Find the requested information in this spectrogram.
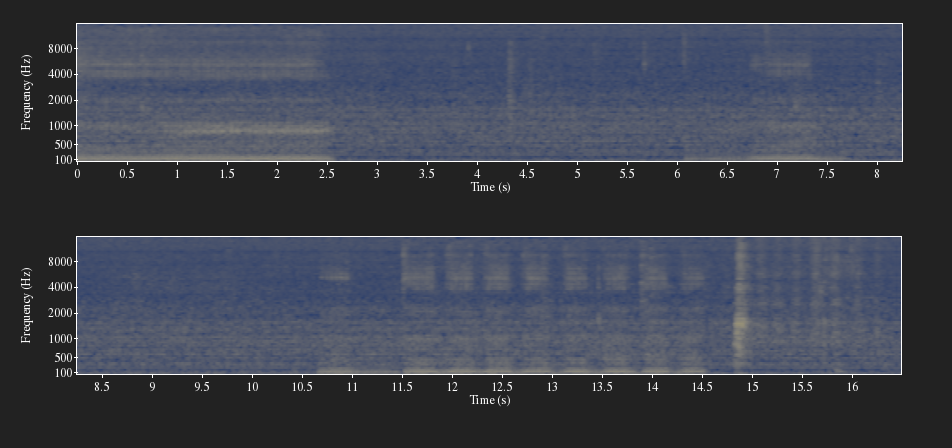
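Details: Shiba Inu named Taiga, a family pet, growling affectionately at its owners while pretending to be a pig: low, rough, pig-like grunts, a long drawn growl at the start, then a run of short pulsed grunts near the end.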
